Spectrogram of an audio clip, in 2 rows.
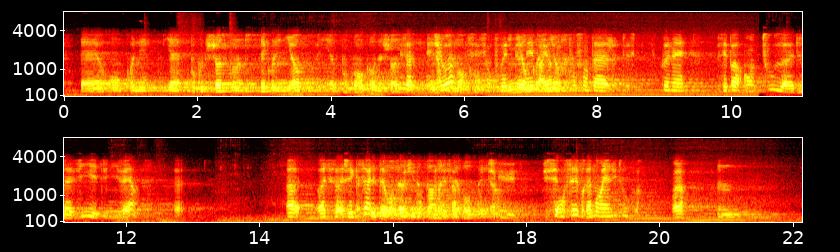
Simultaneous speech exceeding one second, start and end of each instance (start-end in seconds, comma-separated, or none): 5.0-7.5, 15.5-17.6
